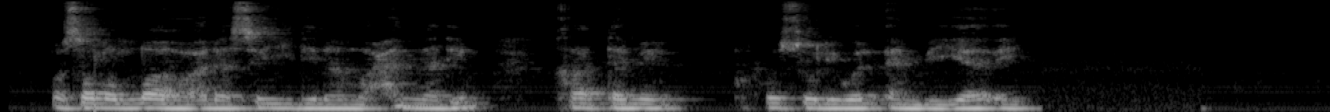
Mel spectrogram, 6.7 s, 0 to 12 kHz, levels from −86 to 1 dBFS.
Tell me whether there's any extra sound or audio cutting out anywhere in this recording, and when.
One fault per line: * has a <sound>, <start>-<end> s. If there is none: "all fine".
all fine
